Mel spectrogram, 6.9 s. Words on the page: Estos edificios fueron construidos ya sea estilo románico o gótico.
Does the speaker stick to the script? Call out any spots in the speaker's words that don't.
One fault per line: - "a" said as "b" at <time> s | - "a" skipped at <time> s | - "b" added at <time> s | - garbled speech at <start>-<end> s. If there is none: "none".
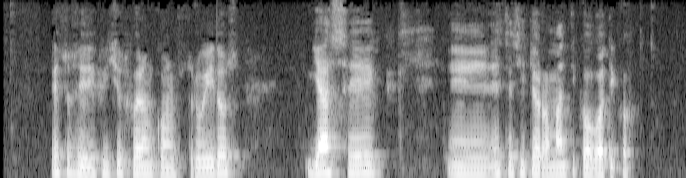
- "en" added at 4.5 s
